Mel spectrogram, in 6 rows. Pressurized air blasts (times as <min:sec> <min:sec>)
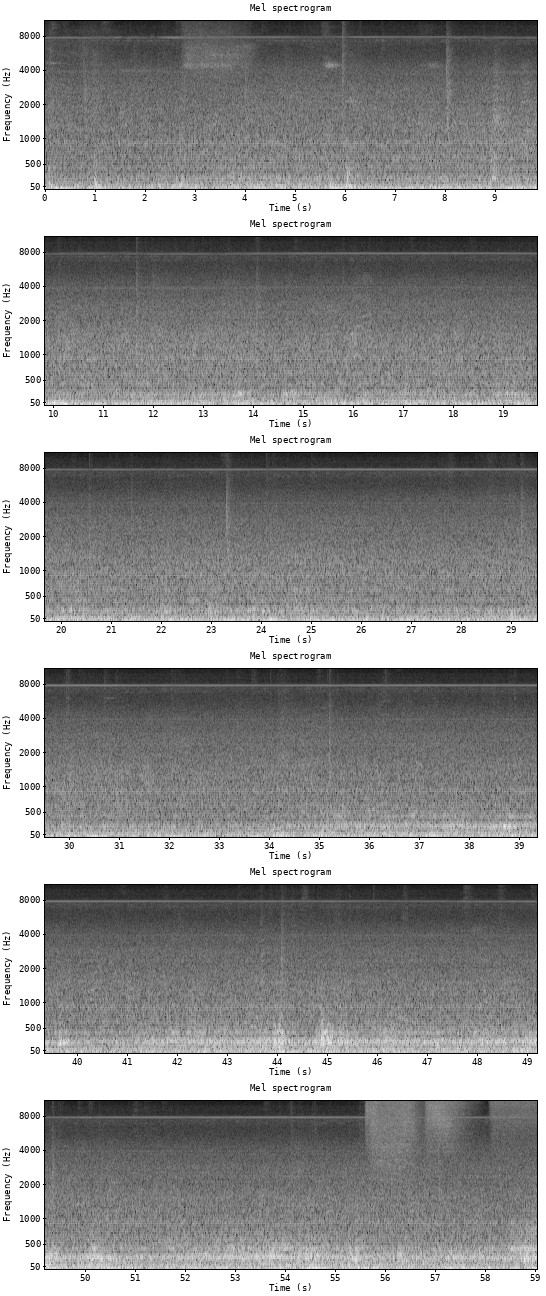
0:55.6 0:59.0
